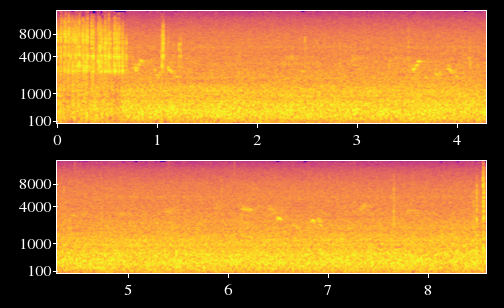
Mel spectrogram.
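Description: Steady rush of shallow river water flowing around the spot, with a short bright clatter at the very start and a single click about a second in. A few faint high chirps come through the water noise.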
